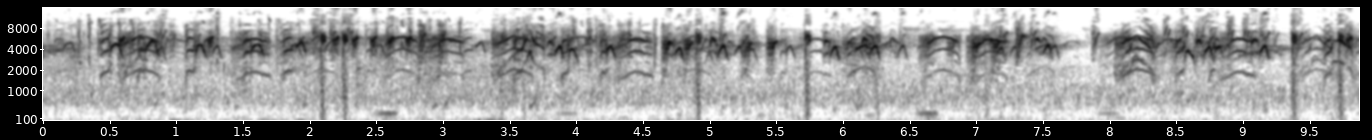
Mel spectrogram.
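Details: Noisy sunbird chatter recorded for luring every type of sunbird: dense high squeaky chirps and short rising-falling twitters pour out nonstop, with a short gap near the end.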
